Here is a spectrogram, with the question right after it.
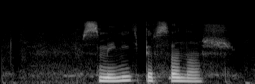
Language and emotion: Russian, neutral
